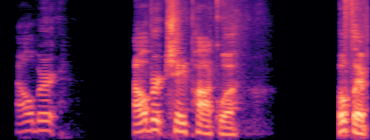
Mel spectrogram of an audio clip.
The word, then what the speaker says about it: Kyei-Poakwa: moment in a nightclub enjoy Albert Albert chepaqua hopefully I pronounced that right yeah you did nice okay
